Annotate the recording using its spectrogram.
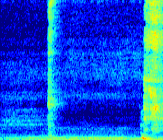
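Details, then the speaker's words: Quiet room hum with a faint breathy puff, then one sudden loud explosive burst near the end: a single adult sneeze, which the speaker attributes to the dogs. "Sorry, the dogs are making me sneeze."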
